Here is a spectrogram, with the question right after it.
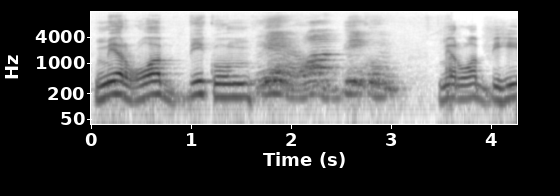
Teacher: من ربہ میں نون ساکین کے بعد را آ گئی، اس لیے یہاں پر ادغام ہوگا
